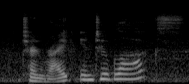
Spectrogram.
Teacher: I'm using Rising intonation to repeat the information and ask for confirmation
